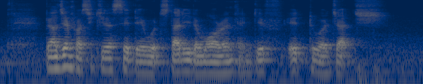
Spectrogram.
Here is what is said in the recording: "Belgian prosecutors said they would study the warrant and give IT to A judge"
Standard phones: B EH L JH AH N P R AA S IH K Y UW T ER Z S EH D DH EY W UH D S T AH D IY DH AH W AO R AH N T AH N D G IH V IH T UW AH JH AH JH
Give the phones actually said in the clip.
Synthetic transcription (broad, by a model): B EH L JH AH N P R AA S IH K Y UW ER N S EH D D EY W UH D S T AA D IY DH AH W AO R AH N T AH N G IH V IH T UW AH JH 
